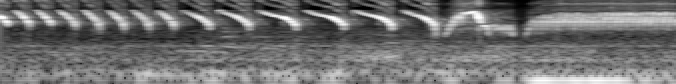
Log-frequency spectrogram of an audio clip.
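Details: Canary tutor song meant to make other canaries join in, with a series of about twelve descending swooping whistles, then a sustained buzzy roll.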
